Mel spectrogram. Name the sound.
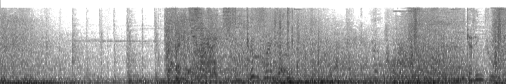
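Bombarda and Confringo spell explosions in the video game Hogwarts Legacy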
